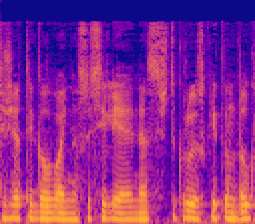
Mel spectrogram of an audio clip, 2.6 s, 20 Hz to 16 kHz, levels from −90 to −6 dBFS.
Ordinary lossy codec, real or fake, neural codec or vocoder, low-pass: MP3, 48 kbps; fake; vocoder, 44.1 kHz, 128 mel bands, Pupu-Vocoder; 14.4 kHz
